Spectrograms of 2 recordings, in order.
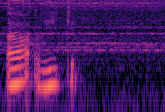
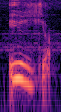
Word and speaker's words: Arika: Arika, ça se prononce Arika. J'avais compris. Mais tout le monde dit Erika.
